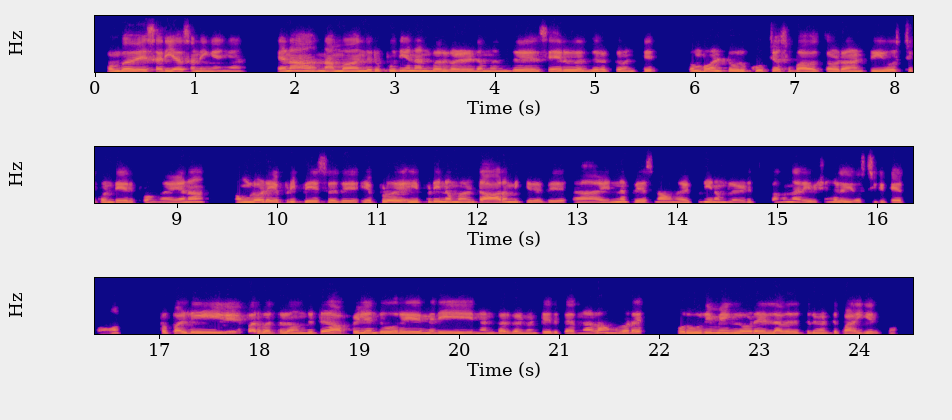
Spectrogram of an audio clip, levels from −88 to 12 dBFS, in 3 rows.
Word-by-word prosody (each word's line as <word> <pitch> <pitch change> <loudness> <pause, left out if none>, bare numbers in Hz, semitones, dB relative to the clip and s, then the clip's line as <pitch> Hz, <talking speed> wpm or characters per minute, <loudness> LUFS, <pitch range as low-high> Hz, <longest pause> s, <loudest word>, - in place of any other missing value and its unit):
ரொம்பவே 150 +3 +3
சரியா 125 +1 +3
சொன்னீங்கங்க. 115 -2 -2 0.5
ஏன்னா, 160 +4 +4 0.3
நம்ம 130 +2 +3
வந்துட்டு 155 +4 +2
புதிய 165 +3 +2
நண்பர்களிடம் 135 -4 +1
வந்து 130 +4 -1 0.3
சேருவதற்கு 130 -4 +1
வந்துட்டு, 120 +7 -3 0.4
ரொம்ப 175 +4 +1
வந்துட்டு 165 -1 0
ஒரு 140 - 0
கூச்ச 190 0 -1
சுபாவத்தோட 120 -3 0
வந்துட்டு 125 +2 -1
யோசுச்சு 155 +2 -2
கொண்டே 125 0 +2
இருப்போங்க. 115 -1 -7 0.2
ஏன்னா, 140 +4 +2 0.4
அவங்களோட 135 +3 +2
எப்படி 150 +2 -3
பேசுறது, 130 -5 0 0.2
எப்பளோ 165 +8 -1 0.3
எப்படி 170 +4 -2
நம்ம 135 -3 +1
கிட்ட 125 - -2
ஆரம்பிக்கிறது, 120 -5 -1 0.2
ஆ, - - -1 0.3
என்ன 145 +4 +1
பேசினா 140 0 0
அவங்க 135 -3 -3
எப்படி 145 - -2
நம்மள 120 -3 -3
எடுத்துப்பாங்கன்னு, 130 +3 -5
நெறைய 130 -1 0
விஷயங்களை 145 0 -2
யோசிச்சுக்கிட்டே 255 - -2
இருப்போம். - - -6 0.4
இப்ப 160 - -3
இ - - -33
பள்ளி 175 +5 +3 0.5
பருவத்துல 140 0 +1
வந்துட்டு, 140 +4 -1 0.2
அப்பயில 155 -1 0
இருந்து 155 +2 0
ஒரே 140 +1 +3 0.2
மாரி 135 -1 +2 0.3
நண்பர்கள் 125 0 -2
மட்டும் 125 +3 -1
இருக்கறதுனால, 125 -1 -2
அவங்களோட 145 -1 -2 0.5
ஒரு 155 - +2
உரிமைகள்யோட, 155 -4 +2
எல்லாவிதத்துலயும் 130 +1 0
வந்துட்டு 130 - -5
பழகி 120 +2 +1
இருப்போம். 115 - -15
135 Hz, 145 wpm, -24 LUFS, 125-150 Hz, 0.5 s, ஏன்னா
